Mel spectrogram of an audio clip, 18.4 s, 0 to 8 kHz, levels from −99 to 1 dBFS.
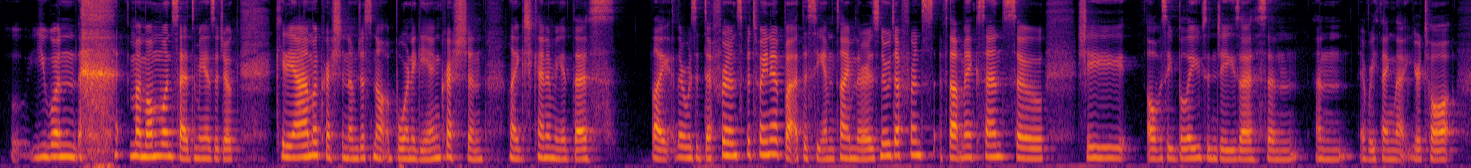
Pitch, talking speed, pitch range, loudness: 185 Hz, 195 wpm, 175-205 Hz, -29 LUFS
